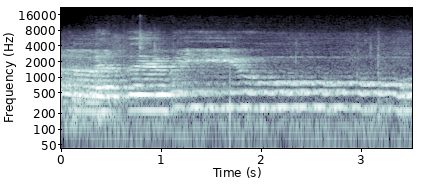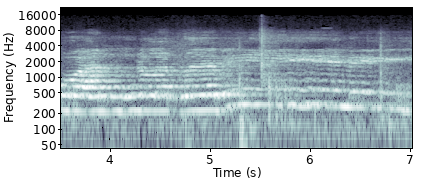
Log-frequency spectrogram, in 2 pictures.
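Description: A woman singing long, held notes that step up and down between a few pitches.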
